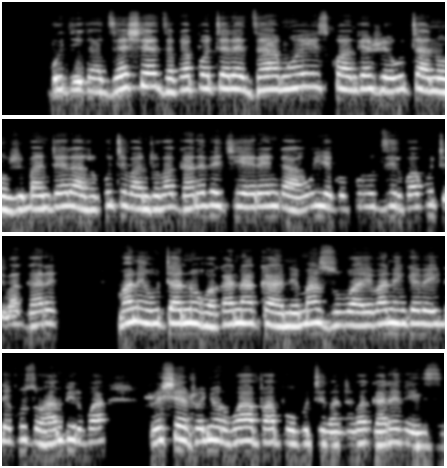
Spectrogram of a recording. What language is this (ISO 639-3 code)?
ndc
